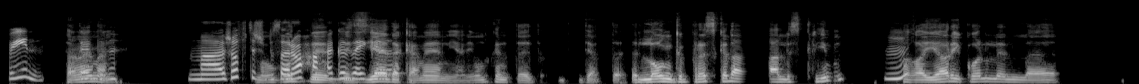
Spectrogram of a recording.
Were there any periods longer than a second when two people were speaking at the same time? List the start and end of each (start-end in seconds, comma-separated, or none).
2.5-4.0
